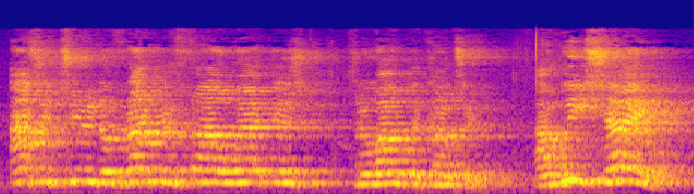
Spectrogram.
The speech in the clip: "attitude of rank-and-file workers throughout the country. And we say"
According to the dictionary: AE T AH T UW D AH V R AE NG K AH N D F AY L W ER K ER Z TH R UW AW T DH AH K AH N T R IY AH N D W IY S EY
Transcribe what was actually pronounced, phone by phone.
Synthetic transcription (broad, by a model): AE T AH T UW D AH V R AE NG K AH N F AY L W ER K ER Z TH R UW AW T DH AH K AH N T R IY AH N W IY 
